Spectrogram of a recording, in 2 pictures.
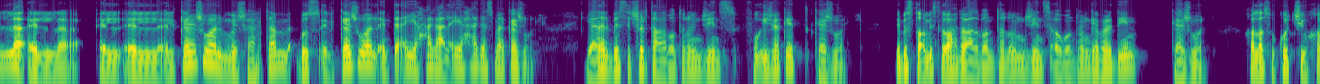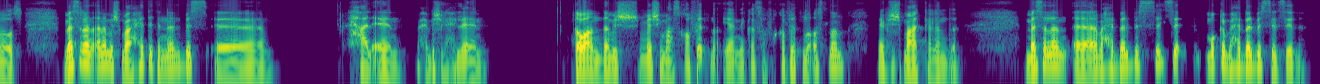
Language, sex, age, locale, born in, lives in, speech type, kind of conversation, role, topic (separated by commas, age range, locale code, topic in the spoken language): Arabic, male, 25-29, ar-EG, Egypt, Egypt, conversation, podcast, guest, إزاي بتلبس عشان تبيّن شخصيتك من غير ما تتكلم؟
